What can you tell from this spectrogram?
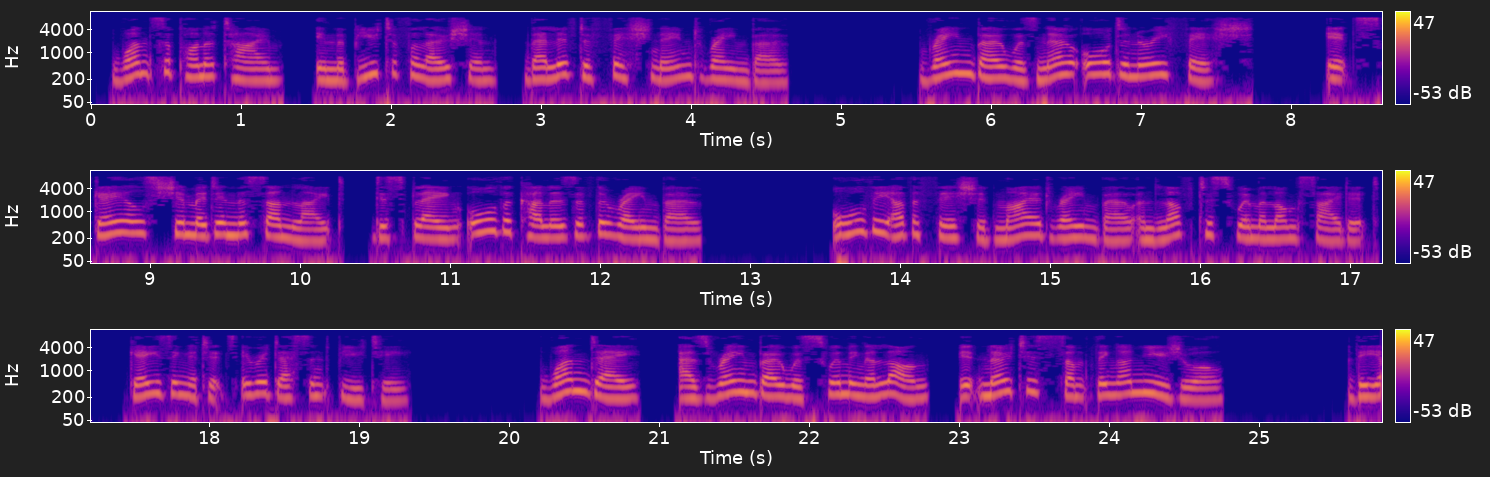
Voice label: ESL Short Stories for Kids Advanced NORMAL Reading; The Rainbow Fishs Journey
